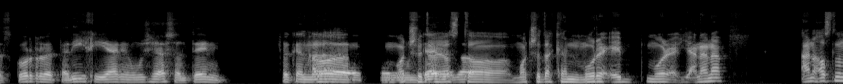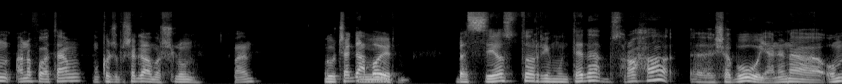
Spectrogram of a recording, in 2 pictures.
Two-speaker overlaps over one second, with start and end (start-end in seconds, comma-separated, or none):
2.9-4.5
